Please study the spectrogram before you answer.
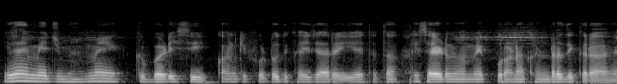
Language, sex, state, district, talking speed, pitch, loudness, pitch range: Hindi, male, Maharashtra, Solapur, 240 wpm, 120 Hz, -23 LUFS, 110-125 Hz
